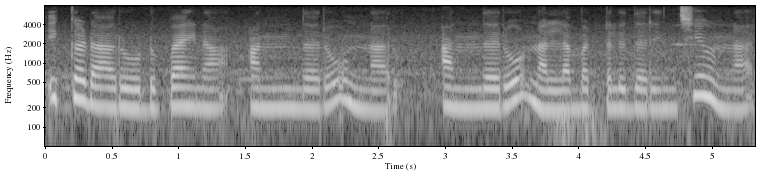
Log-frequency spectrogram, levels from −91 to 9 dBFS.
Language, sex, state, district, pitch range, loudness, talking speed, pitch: Telugu, female, Telangana, Mahabubabad, 195-215 Hz, -16 LUFS, 100 wpm, 200 Hz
